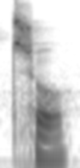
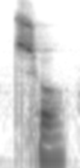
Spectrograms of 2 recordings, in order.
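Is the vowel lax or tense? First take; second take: tense; tense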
